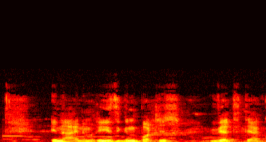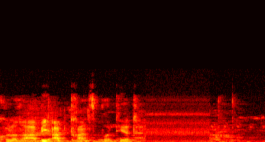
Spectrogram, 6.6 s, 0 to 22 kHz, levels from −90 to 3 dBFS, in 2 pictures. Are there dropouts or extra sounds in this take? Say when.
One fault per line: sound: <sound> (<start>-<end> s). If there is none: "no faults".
no faults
